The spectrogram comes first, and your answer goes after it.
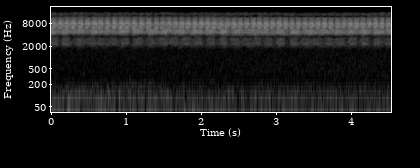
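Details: Cicadas in chorus outdoors, an unbroken shrill metallic drone made of rapid pulses, even and sustained throughout, over a faint low rumble.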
